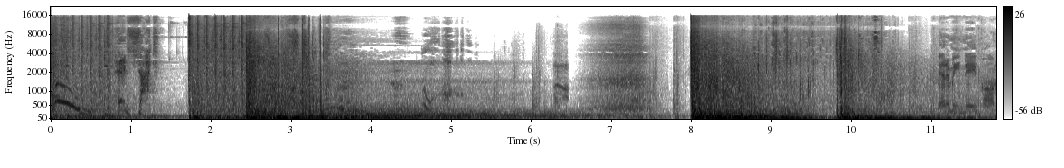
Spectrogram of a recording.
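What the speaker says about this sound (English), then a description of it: "Enemy napalm has been deployed." Heavy booms and rolling explosions from a napalm strike in Call of Duty Mobile during a 10v10 Kill Confirmed match, two sharp loud blasts with rumbling decay between them, plus gunfire and game voice lines.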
